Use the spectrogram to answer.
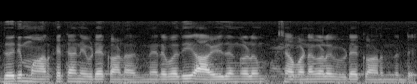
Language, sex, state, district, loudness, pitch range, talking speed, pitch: Malayalam, male, Kerala, Kasaragod, -17 LUFS, 115-125 Hz, 130 wpm, 120 Hz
